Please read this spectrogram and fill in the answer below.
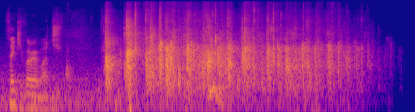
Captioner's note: applause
